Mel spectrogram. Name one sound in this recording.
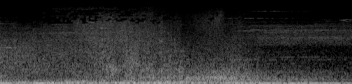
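A game's crystal shatters with a booming burst.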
